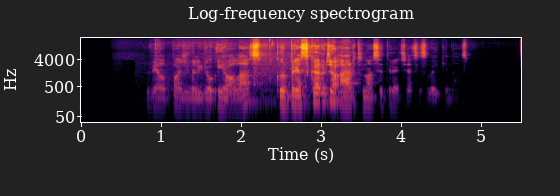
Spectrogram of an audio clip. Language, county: Lithuanian, Kaunas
